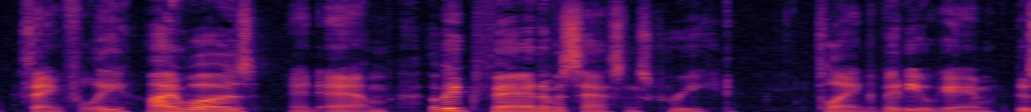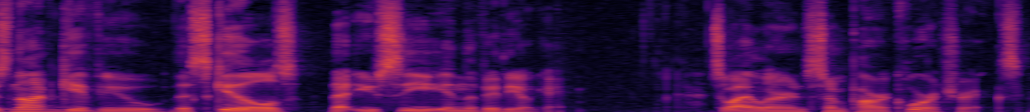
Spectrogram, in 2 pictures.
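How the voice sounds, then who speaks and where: A man's voice: mid-range voice, bright, forceful tone, dry recording. A man reading a story aloud with exasperated, sarcastic, sweary commentary. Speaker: host reading and mocking amateur fan fiction aloud.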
